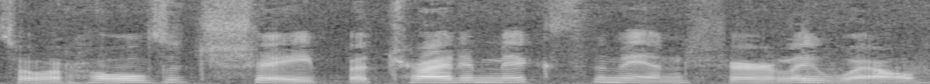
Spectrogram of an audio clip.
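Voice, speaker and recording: A woman talks at a moderate pace in a plain, everyday voice of medium pitch. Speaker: cooking show host. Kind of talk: TV cooking demonstration. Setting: studio. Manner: friendly, calm, instructional.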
